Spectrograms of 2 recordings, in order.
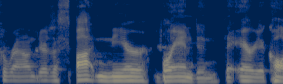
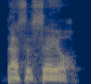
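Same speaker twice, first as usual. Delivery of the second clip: low salesman; 7 semitones lower than usual. Retold or imitated. Imitates boss spotting a lit house.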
